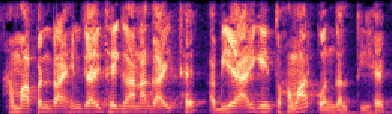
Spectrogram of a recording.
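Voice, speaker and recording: A woman's voice: mid-range voice, a little fast, bright, forceful tone, close to an everyday voice. A woman voicing a cheeky, carefree young village man with an Awadhi accent, protesting in a comedy cartoon. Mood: defiant.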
